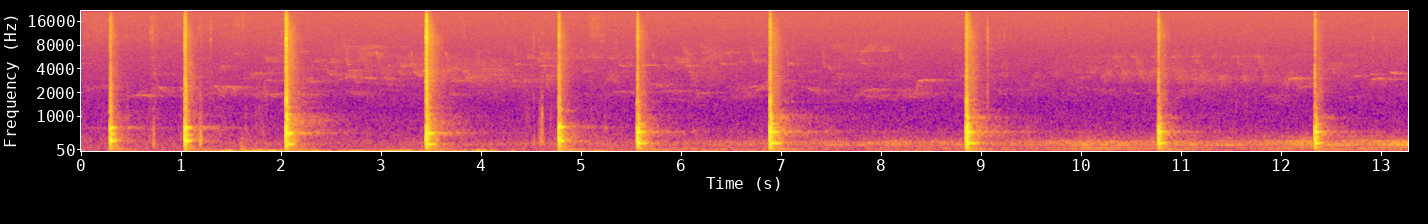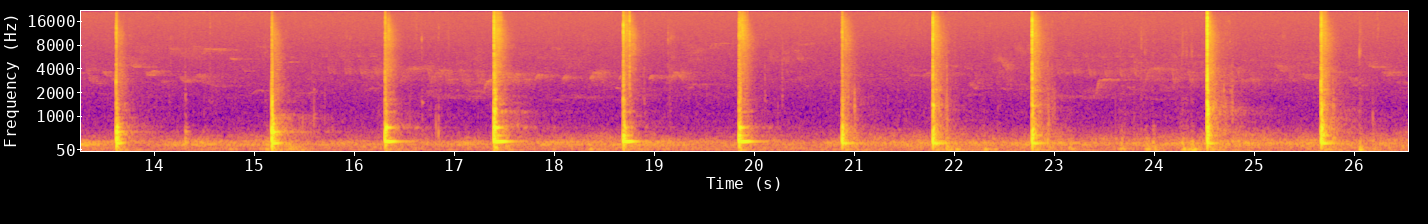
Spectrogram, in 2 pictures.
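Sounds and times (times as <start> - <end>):
club striking logs as wood percussion: 0.3 - 2.5, 3.4 - 3.8, 4.8 - 6.0, 6.9 - 7.2, 8.8 - 9.2, 10.8 - 11.1, 12.3 - 12.7, 13.6 - 13.9, 15.2 - 15.6, 16.3 - 19.2, 19.8 - 26.5.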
